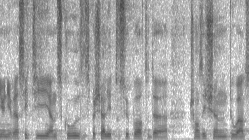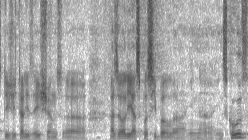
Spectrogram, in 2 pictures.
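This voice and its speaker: A man speaks in a strong French accent with ordinary pitch variation at a moderate pace. The recording is very clean, with a silent background. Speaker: academic researcher. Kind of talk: conference talk. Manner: hesitant, many fillers.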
